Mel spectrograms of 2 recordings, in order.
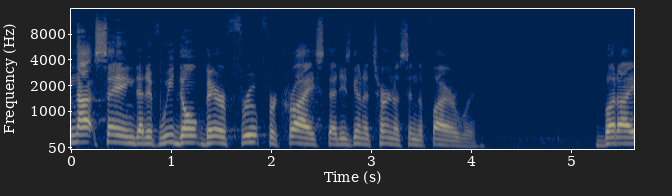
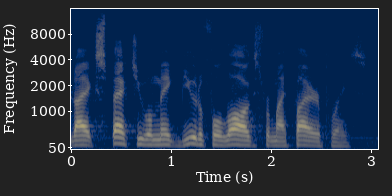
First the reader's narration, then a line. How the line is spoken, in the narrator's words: The farmer calmly answered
